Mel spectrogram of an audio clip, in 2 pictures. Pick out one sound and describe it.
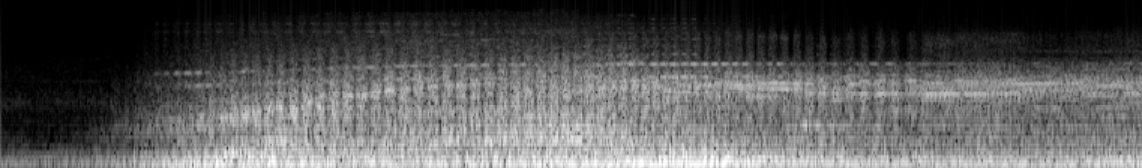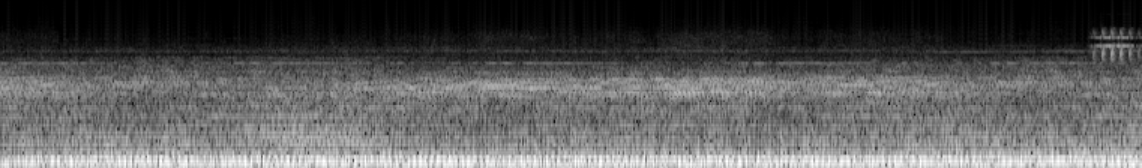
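A spaceship's engines rumble and hum steadily.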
